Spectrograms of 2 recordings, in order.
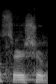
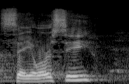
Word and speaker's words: Saoirse: It's not Seori. It's not uh it's not Seoray. It's not even sorcery, although it probably should be.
